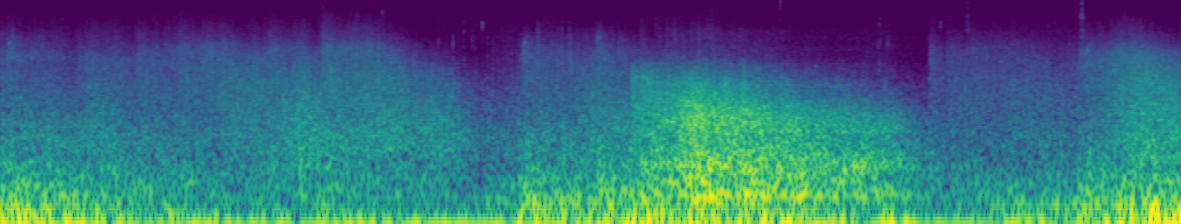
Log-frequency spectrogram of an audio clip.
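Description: Warship main guns firing and landing hits in the naval game Ultimate Admiral Dreadnoughts, targeting the Danzig: a dense, continuous roar of booming blasts and rumbling impacts that swells in the middle, with no talking.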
